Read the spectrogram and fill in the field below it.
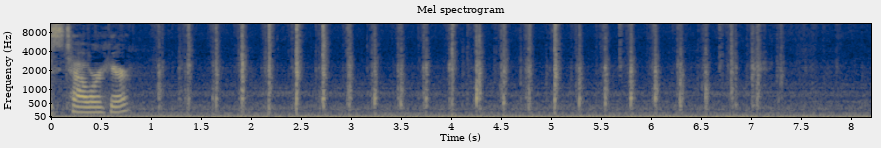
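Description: Playing cards riffle as they are shuffled.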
